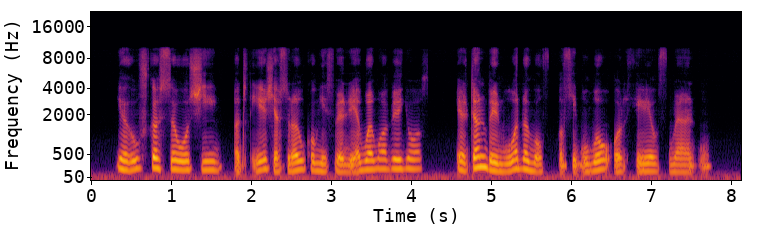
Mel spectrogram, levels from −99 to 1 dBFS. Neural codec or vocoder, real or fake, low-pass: autoencoder, 22.05 kHz, a latent of 192 numbers a frame, VITS, trained on many speakers; fake; 9.9 kHz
